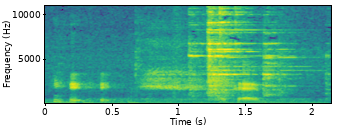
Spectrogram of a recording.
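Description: Dishes and cutlery being handled on a kitchen counter: a few light clicks and rattles, then a ringing clink a little over a second in.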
